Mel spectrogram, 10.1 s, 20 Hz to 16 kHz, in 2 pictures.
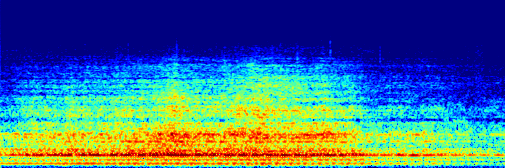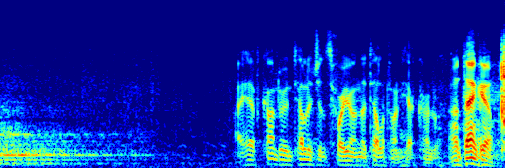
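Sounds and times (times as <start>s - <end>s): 
airplane engine drone of a lone plane in flight: 0.0s - 6.5s
speech: 7.8s - 10.0s.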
